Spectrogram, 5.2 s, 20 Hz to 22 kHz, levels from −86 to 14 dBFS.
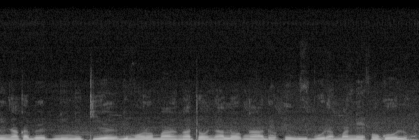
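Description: Speech recording with no audible technical faults.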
